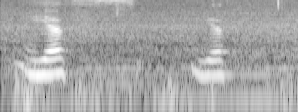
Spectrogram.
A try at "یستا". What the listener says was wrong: زبان باہر کیوں آ رہی ہے زبان باہر آئے گی تو سیٹی نہیں نکلے گی جس میں سیٹی چاہیے ہوتی ہے نا زبان منہ کے اندر ہاں زبان منہ کے اندر رہے گی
